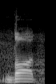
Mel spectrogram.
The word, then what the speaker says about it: ض: দদ উচ্চারণের সময় জিহ্বার আগাটা ভাসমান থাকবে, এটা ঠিক না। বরং জিহ্বার আগাটা থাকবে সামনের উপরে দুই দাঁতের গোড়াতে, চাপ দেওয়া ছাড়া। এভাবে দদ উচ্চারণ করতে হবে।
